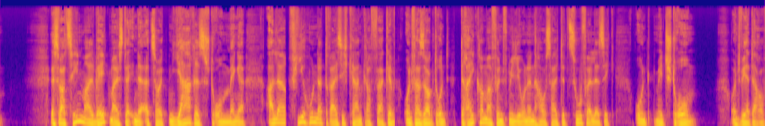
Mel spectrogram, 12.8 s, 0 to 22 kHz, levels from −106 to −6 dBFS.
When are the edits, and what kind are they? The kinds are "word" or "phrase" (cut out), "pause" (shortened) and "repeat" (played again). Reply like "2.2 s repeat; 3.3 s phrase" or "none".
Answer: 4.8 s word; 6.6 s word; 10.9 s word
